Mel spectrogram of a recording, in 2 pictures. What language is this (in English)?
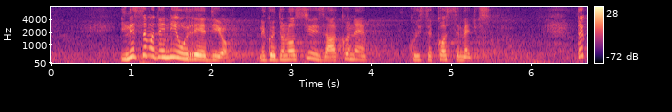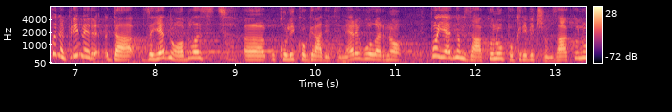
Serbian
